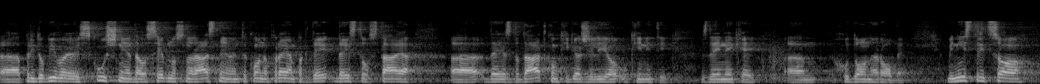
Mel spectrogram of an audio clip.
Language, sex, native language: Slovenian, male, Slovenian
